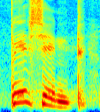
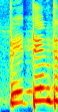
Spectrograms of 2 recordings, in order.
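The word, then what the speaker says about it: patient: देखो, पेशेंट, पेटेंट नहीं, पेशेंट, पेटेंट, पेशेंट, पेटेंट, पेशेंट। तो श, पेशेंट।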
